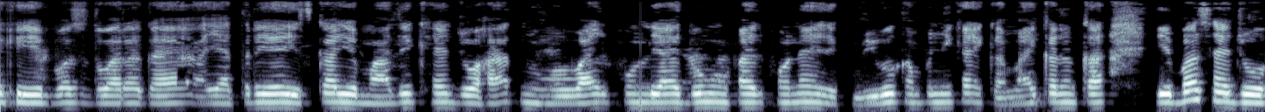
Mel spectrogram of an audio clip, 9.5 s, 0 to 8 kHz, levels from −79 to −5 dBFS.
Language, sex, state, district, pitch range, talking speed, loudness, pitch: Hindi, male, Uttar Pradesh, Ghazipur, 160-180 Hz, 230 wpm, -17 LUFS, 175 Hz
